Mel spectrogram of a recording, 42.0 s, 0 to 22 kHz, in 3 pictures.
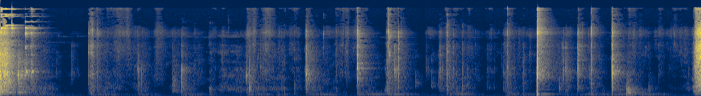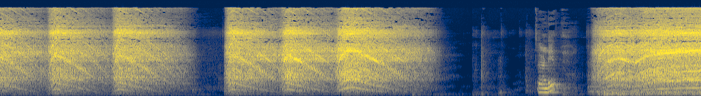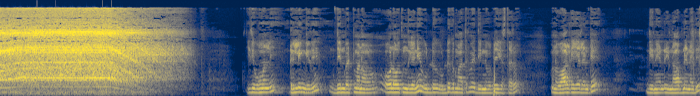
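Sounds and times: drill motor whining: 13.9s - 22.8s, 25.8s - 32.0s.

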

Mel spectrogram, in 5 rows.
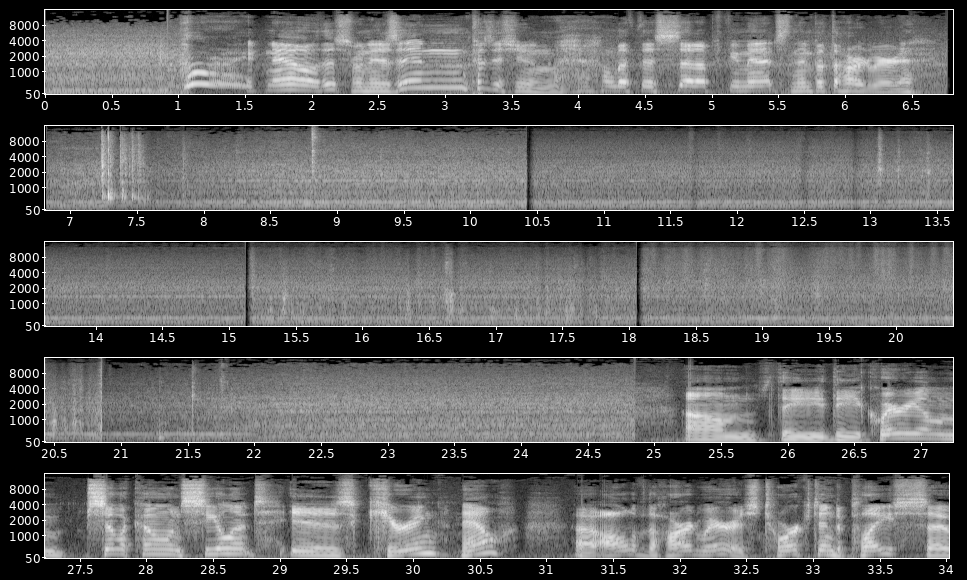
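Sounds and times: mechanical hum: 0.0s - 25.8s.

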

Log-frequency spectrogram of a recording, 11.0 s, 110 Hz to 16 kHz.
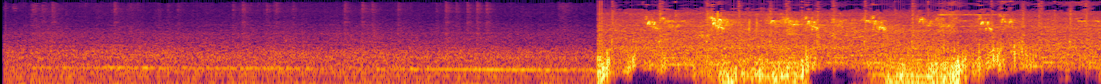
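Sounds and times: transit vehicle ride rumble: 0.0s - 11.0s
steady hum: 5.3s - 9.8s.

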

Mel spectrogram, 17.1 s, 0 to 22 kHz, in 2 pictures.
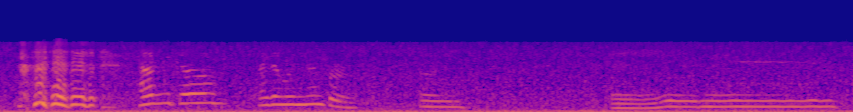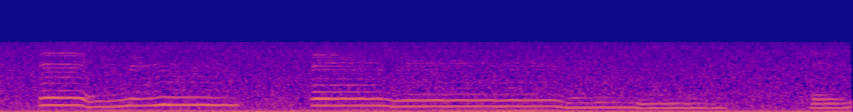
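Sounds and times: woman humming a slow tune: 4.2s - 4.7s, 6.1s - 11.0s, 11.6s - 15.9s, 16.6s - 17.0s.

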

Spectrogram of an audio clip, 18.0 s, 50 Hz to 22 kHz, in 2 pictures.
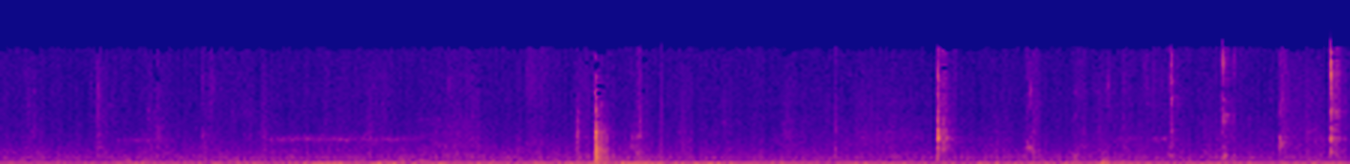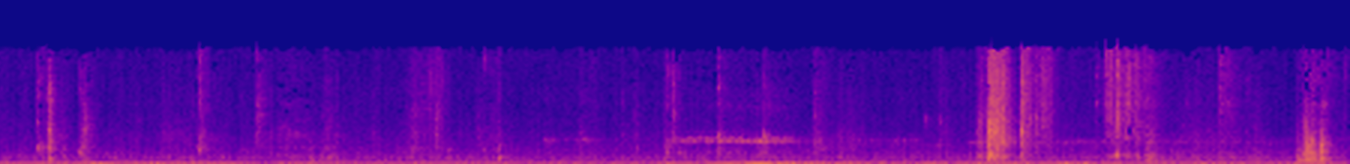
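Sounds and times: steady low rumble: 0.0s - 17.6s
person chewing food: 5.1s - 12.5s, 13.1s - 16.8s.

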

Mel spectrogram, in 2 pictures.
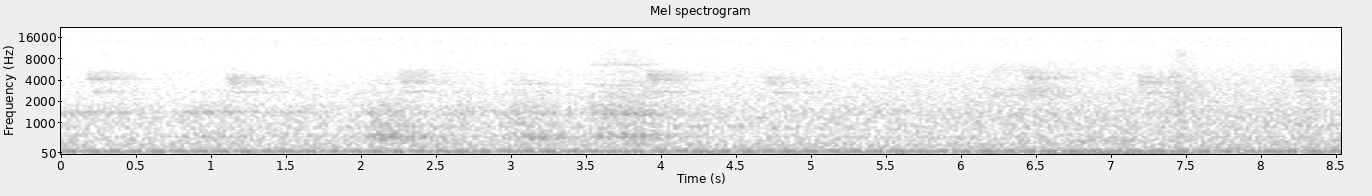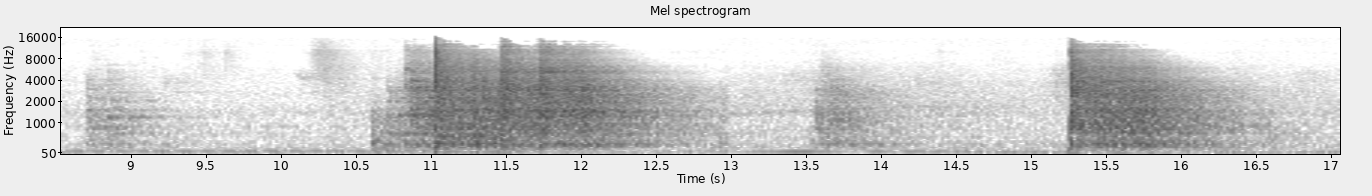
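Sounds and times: rattle of plates: 8.7s - 9.4s, 10.6s - 14.3s
barbell banging on platform: 10.6s - 14.2s, 15.2s - 16.8s.

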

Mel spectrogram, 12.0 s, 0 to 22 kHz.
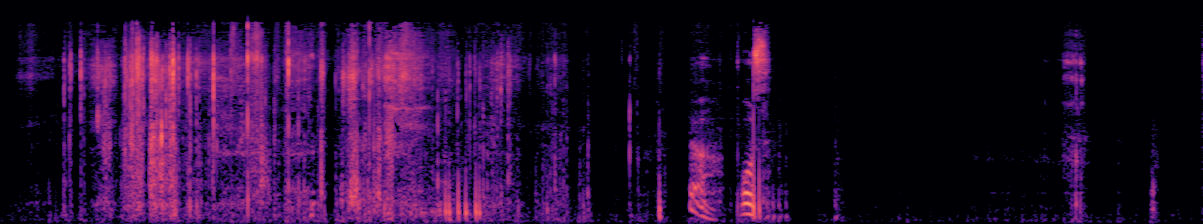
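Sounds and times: dry leaves and twigs crackling: 0.4s - 6.8s.

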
